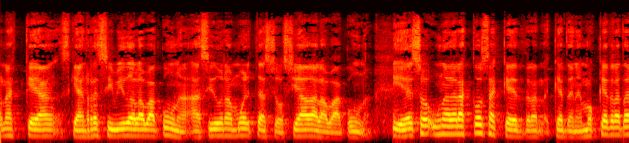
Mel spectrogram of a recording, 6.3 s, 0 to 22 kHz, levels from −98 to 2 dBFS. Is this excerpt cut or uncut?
cut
